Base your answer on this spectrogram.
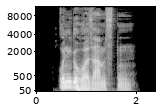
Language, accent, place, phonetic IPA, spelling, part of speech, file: German, Germany, Berlin, [ˈʊnɡəˌhoːɐ̯zaːmstn̩], ungehorsamsten, adjective, De-ungehorsamsten.ogg
- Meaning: 1. superlative degree of ungehorsam 2. inflection of ungehorsam: strong genitive masculine/neuter singular superlative degree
